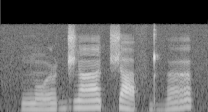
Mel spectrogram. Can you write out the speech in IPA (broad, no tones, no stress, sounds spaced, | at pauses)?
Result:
n̪ õ ɭ d͡ʒ ã t͡ʃ a f ɖʱ ɐ̃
